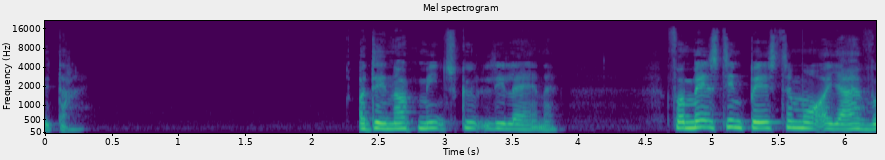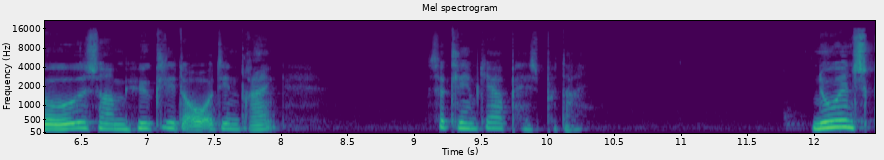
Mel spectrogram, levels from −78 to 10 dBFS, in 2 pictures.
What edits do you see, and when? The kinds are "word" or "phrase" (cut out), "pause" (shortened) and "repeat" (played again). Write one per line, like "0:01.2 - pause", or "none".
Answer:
none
